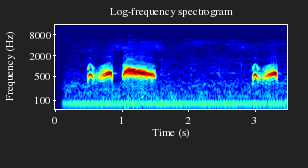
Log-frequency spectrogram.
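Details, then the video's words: Spotted dove lure call used for catching doves: a short rising two-step coo followed by a long, level, mellow coo, then the two-step opening begins again. A steady low hum runs underneath. "SUARA MASTER PIKAT DERKUKU KAMPUNG..!!"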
